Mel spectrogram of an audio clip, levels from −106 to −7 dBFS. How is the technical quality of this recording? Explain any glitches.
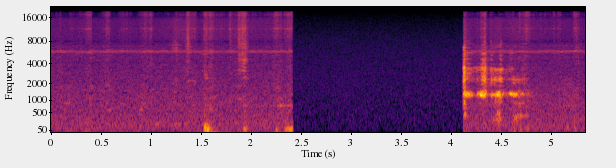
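The speech has one clear glitch. From 2.42 to 4.12 s, an audio dropout to a faint residue leaves only hiss about 40 dB down for 1.7 s, likely from a brief signal loss. The waveform shows an abrupt flat gap, and the spectrogram shows a pale noise band.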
